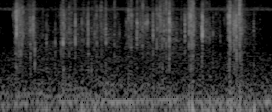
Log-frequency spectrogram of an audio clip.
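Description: A small, flat red foil/plastic face mask sachet is held in one hand and tapped and scratched with the long nails of the other hand. Quiet, bright crinkling clicks and scratchy crackles come in quick bursts over a steady low rumble, with a few sharper taps near the end.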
